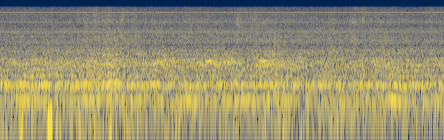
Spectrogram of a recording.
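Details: Wild bees swarming a feeding spot on feeding day three, many insects together making an even, low, sustained drone with light knocks at the start.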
